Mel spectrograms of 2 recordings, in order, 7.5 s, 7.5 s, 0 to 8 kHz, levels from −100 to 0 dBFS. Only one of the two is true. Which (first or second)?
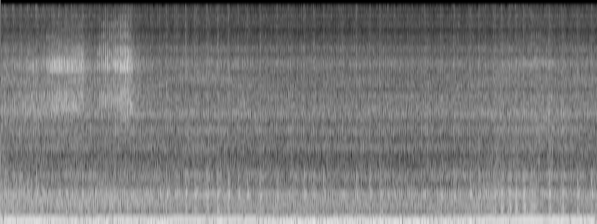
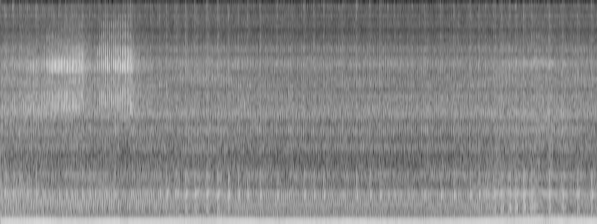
second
